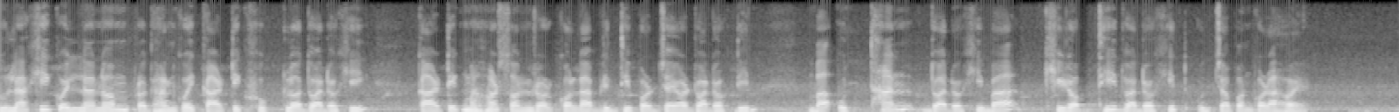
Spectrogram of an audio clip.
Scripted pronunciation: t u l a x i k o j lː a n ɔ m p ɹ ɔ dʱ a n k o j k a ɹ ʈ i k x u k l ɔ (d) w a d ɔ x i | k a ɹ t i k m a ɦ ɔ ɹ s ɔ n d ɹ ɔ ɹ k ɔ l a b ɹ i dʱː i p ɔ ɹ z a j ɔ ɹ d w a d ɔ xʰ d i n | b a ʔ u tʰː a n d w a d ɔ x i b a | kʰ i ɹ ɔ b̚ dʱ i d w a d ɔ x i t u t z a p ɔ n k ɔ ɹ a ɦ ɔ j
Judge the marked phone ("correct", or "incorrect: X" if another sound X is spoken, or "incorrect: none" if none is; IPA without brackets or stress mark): correct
